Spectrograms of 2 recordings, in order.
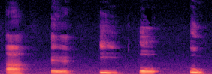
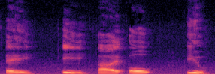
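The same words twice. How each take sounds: First: Each vowel is one short pure sound. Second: Each vowel glides into a two-part sound. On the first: "in Spanish, they are a little bit simpler" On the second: "In English, the vowels are pronounced"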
